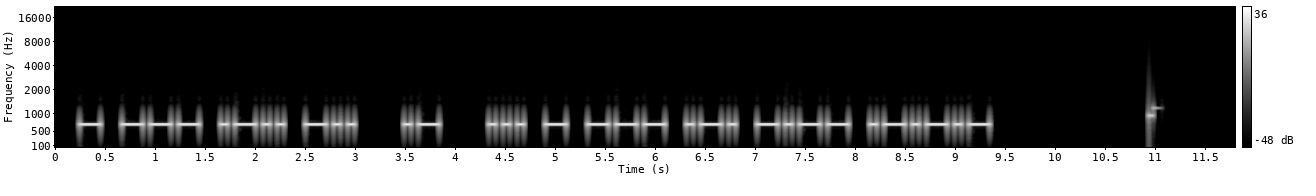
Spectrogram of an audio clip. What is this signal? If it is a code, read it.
Morse code, heard as a keyed tone, about 17 wpm, 700 Hz. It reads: TOLD A STORY.
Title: Sentences from Top 1000 Words - Review Part 1 - 17wpm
